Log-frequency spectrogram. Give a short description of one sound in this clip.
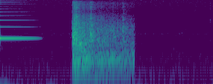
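Elevator doors slide open.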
